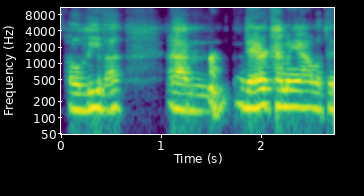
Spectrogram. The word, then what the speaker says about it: Oliva: I always pronounced it Oliva because I didn't Yeah, know. I didn't Then I know that. watched videos of him and it's Oliva.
